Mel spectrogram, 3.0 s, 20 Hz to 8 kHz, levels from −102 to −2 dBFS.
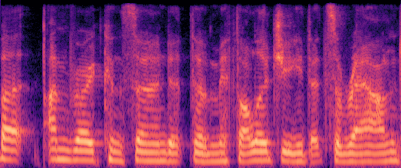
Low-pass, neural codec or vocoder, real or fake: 7.2 kHz; none; real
